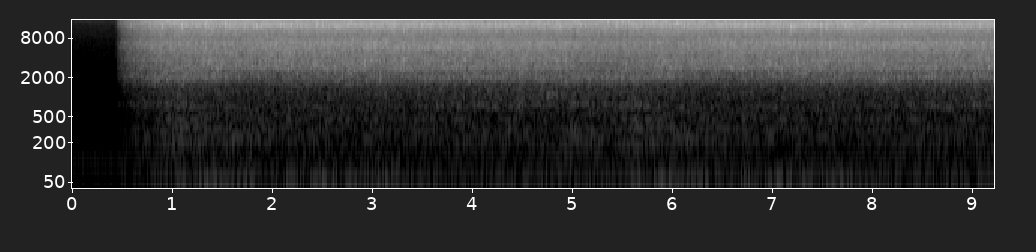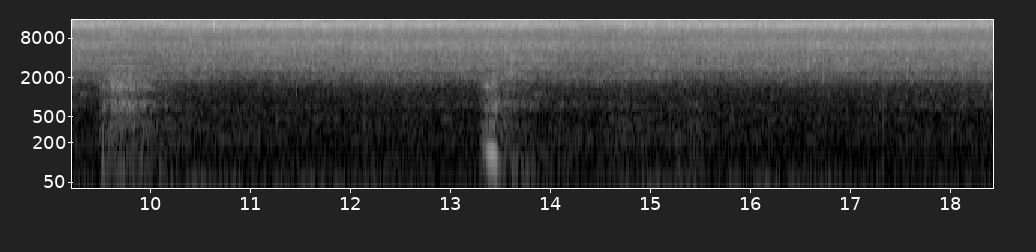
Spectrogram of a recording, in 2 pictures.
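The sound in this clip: Water pours steadily to rinse someone's back, a soft continuous hiss lasting throughout, broken by two brief splashes partway through.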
